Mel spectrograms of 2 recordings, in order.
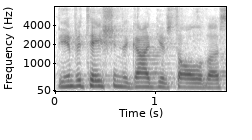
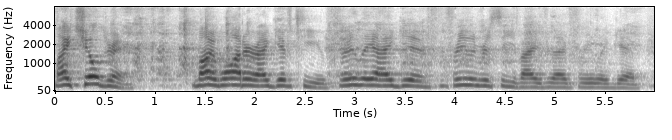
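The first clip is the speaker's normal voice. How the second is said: very loud, booming, slow, grand proclaiming; 4 semitones higher, 9 dB louder than usual. A dad retells announcing to his thirsty kids, in a loud announcing voice. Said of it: "I announced to them in a loud voice".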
